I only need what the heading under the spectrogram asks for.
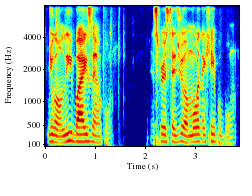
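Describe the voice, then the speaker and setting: With a brisk delivery, a darkish medium-pitched voice, and little pitch movement, this card reader chats through a spiritual reading with no room sound. The talk rambles, full of fillers, aimed straight at viewers as "y'all," with frequent asides and bursts of laughter.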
